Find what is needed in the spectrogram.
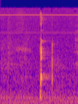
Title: Hiccups make us mad.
